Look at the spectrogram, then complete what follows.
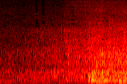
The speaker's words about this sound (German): Und genieß das Wellenrauschen im Hintergrund. Wie wunderbar sich das anhört.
